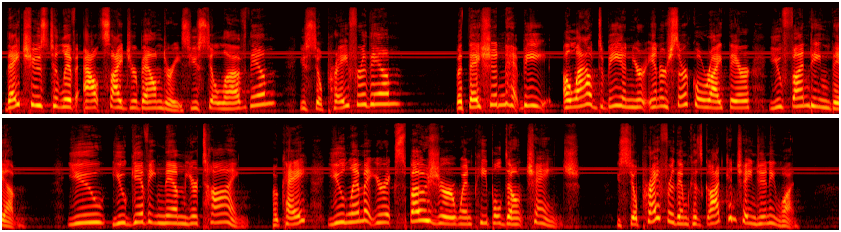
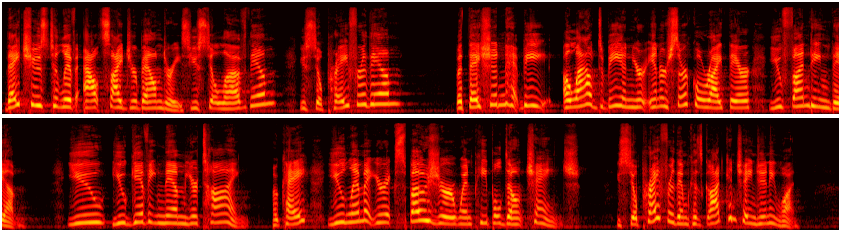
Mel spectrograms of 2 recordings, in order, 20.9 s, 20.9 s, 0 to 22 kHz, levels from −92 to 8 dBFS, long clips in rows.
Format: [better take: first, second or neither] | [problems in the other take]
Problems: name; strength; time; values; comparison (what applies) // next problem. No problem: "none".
second | high-pitched whine; faint; throughout; 3.5 kHz, 30 dB below the speech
